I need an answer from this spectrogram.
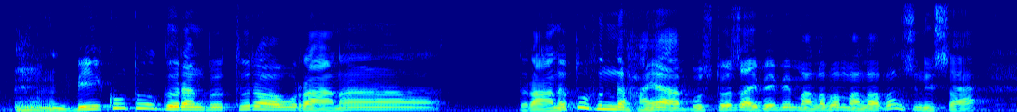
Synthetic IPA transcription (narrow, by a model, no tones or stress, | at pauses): bikuʈuɡɯɾanbɯt̪ʰːɯɾawɾana | ɾanɯt̪uɦunːɯɦajabusʈɔzajbebemalabamalabazunisa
